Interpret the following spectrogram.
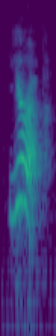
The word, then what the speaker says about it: Europe: Europe or Europe? I'm from Europe. Don't say I'm from Europe. This is stressed. The O, once again, is reduced. Repeat. Europe.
